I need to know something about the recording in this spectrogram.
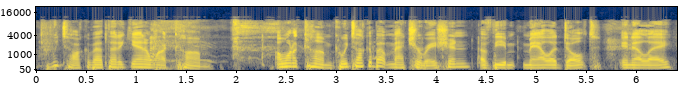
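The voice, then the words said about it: Imitates another person's voice. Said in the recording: “my impression of Sean”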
